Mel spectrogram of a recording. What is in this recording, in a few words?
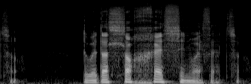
"lloches", Welsh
